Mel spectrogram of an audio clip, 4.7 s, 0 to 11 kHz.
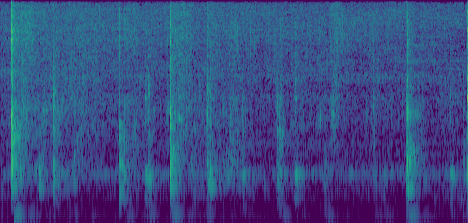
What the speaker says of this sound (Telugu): ఇది 2 నిమిషాలు వేయించుకుందాం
